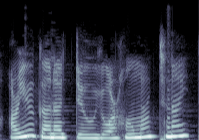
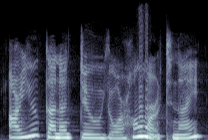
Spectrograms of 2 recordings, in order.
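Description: First: "Going to" is reduced to "gonna". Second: "Going to" is reduced to "gonna".

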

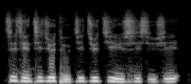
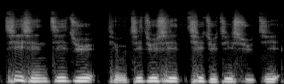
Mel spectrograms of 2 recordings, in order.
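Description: First: It is said at a faster pace. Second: It is said at a slower pace.

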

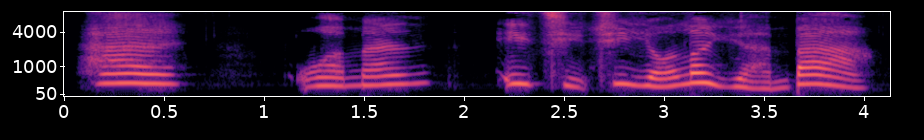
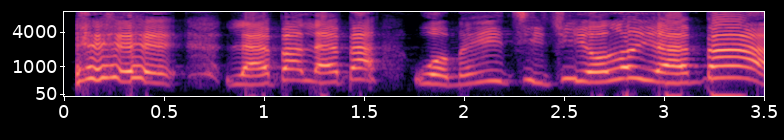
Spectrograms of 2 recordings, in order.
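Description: First: It sounds calm and quiet, like a shy child. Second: It sounds lively and cheerful, like an outgoing child.

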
